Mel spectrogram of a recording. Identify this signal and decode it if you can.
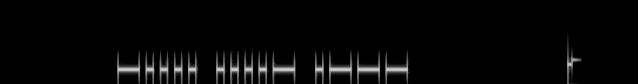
Morse code, heard as a keyed tone, about 17 wpm, 700 Hz. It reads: 64J
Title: Three Challenging Letter-Number Combinations 17wpm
